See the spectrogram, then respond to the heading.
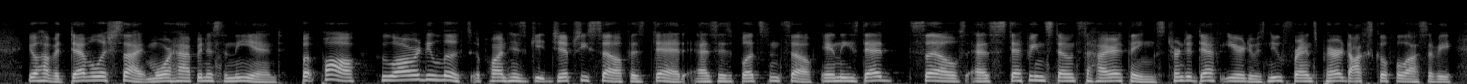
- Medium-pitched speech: Yes, medium, 155 Hz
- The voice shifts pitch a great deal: No, average, 3.2 semitones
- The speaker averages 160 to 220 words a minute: Yes, average, 185 wpm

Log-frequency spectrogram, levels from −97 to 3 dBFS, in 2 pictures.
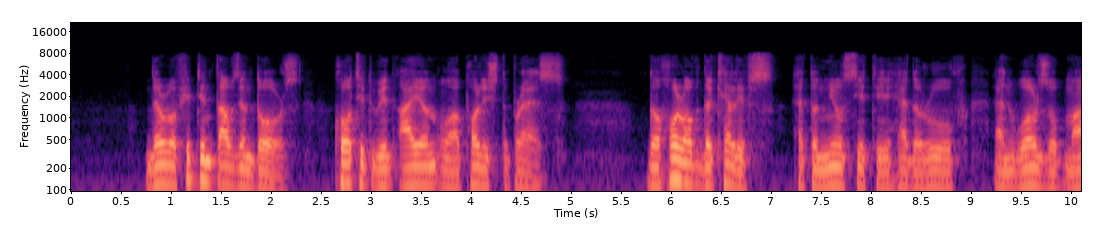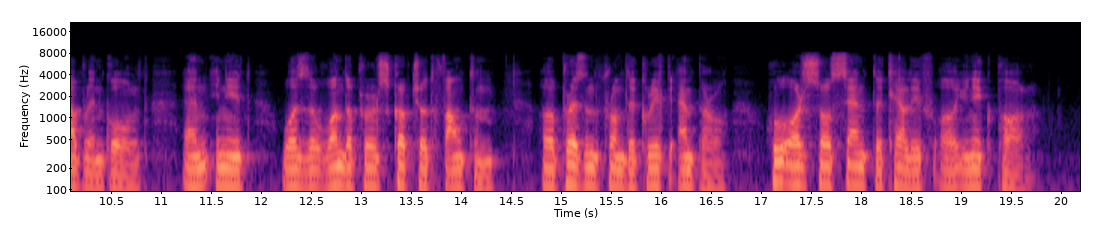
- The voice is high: No, very low, 95 Hz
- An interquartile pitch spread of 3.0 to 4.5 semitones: No, narrow, 2.5 semitones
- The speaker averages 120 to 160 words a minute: Yes, average, 150 wpm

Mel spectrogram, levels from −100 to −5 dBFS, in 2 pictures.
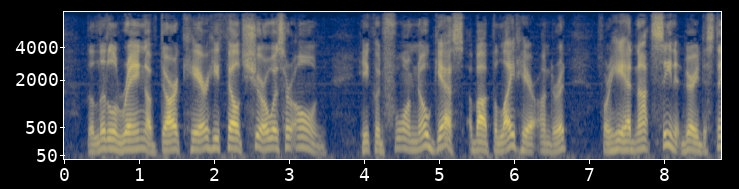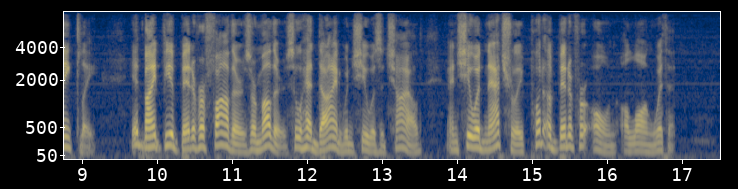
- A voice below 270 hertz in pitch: Yes, low, 135 Hz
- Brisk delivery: Yes, fast, 210 wpm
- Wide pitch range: Yes, wide, 6.3 semitones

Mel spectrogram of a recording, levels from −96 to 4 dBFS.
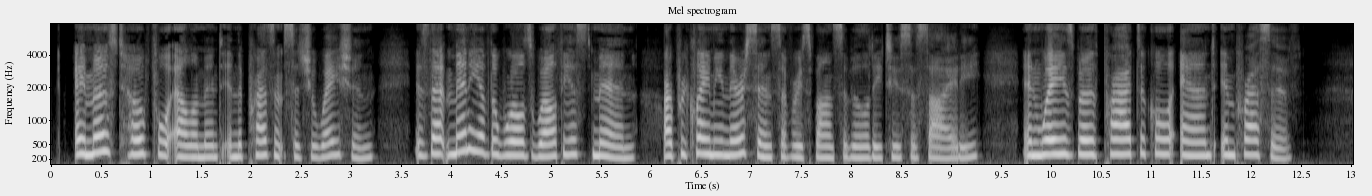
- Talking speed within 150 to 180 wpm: No, average, 140 wpm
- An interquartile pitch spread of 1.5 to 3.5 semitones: No, average, 4.0 semitones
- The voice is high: Yes, very high, 275 Hz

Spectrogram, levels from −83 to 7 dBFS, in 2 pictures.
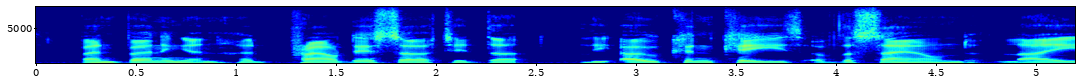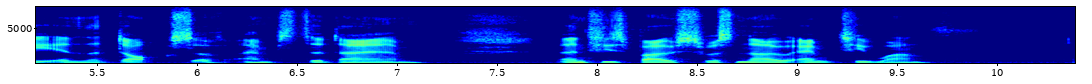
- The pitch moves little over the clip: No, average, 3.7 semitones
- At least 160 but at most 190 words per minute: No, average, 145 wpm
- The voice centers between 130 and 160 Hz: No, low, 110 Hz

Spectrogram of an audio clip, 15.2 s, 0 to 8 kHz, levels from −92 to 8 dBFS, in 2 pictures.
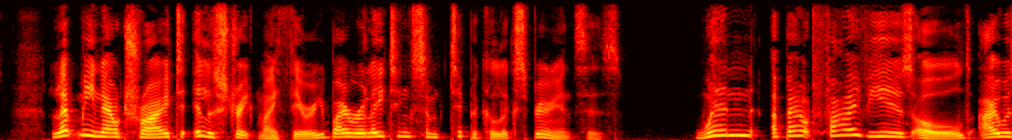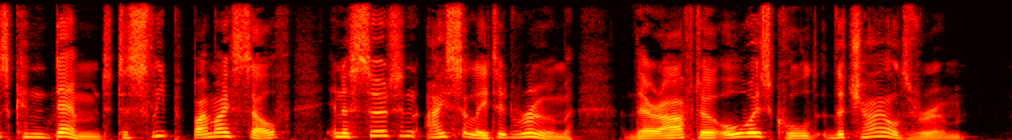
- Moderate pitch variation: No, wide, 7.8 semitones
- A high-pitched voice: Yes, high, 195 Hz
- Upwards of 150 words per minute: No, average, 145 wpm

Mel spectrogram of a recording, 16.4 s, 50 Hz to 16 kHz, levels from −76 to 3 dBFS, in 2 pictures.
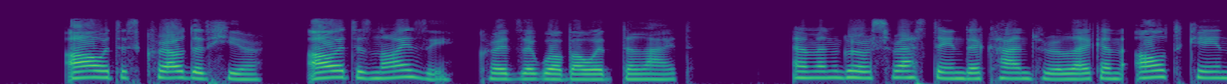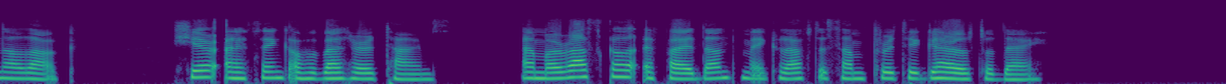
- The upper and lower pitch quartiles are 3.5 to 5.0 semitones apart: No, average, 3.0 semitones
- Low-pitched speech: No, high, 225 Hz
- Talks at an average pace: Yes, average, 170 wpm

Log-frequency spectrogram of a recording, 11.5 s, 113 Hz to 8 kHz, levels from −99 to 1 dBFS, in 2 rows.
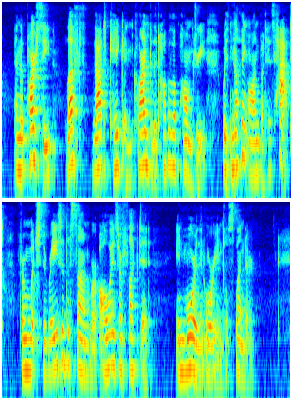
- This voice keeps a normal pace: Yes, average, 185 wpm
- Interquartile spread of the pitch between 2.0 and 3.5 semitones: Yes, average, 2.8 semitones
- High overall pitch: Yes, high, 210 Hz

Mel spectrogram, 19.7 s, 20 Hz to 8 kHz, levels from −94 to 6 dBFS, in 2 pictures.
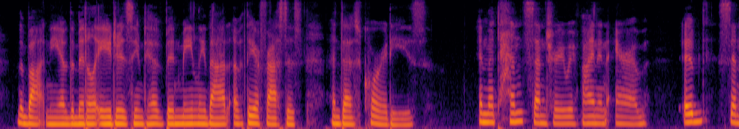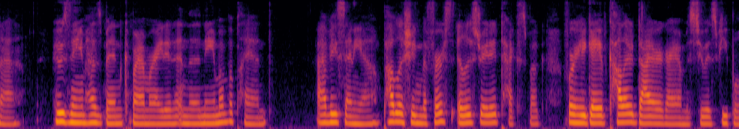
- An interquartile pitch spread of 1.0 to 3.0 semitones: Yes, narrow, 2.6 semitones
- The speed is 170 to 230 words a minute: No, average, 160 wpm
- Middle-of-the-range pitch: Yes, medium, 160 Hz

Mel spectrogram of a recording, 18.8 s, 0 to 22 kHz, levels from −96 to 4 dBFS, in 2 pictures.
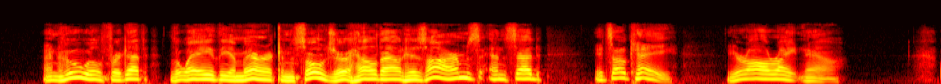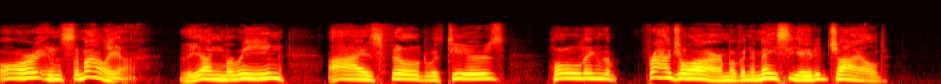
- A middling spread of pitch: Yes, average, 4.6 semitones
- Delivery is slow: Yes, slow, 125 wpm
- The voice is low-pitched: No, medium, 175 Hz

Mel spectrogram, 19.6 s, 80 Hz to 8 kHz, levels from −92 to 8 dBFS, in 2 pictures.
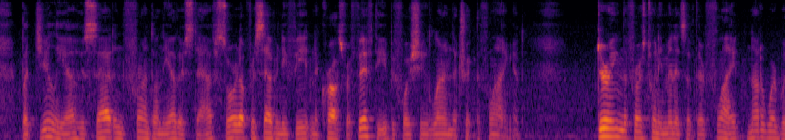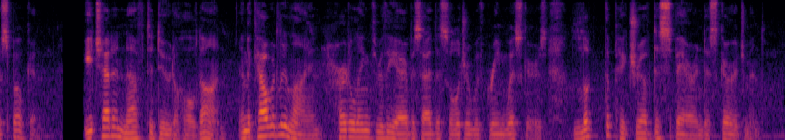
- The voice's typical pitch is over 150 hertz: No, low, 115 Hz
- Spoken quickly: Yes, fast, 210 wpm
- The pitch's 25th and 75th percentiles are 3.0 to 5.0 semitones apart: Yes, average, 4.0 semitones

